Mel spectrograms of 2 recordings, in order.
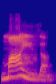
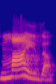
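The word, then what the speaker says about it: maïs: That is mice. Word in French is mice. Mice. Repeat everyone. Mice.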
